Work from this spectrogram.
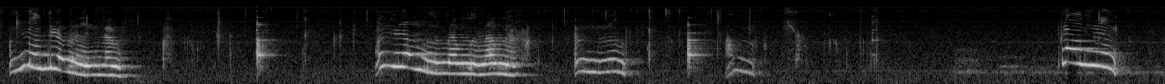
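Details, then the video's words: Small ginger kitten relishing its food, giving a busy run of rhythmic mewing grumbles, some long and quavering, others clipped, broken by light chewing clicks and a final drawn-out mew. "yum yum - a cute kitten is eating his meal in funny way"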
